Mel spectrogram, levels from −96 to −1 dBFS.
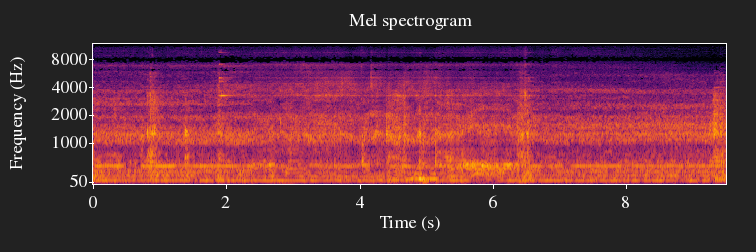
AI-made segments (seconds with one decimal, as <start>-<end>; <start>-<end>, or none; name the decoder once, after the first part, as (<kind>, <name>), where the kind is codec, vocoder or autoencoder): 2.4-6.5 (codec, SNAC)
